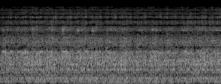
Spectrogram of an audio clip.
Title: Barulho na Zafira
